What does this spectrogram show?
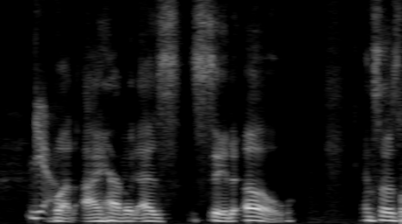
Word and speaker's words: CidO: But I have it as Sid O. And so I was like, maybe with Sid O people will pronounce it a little bit.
